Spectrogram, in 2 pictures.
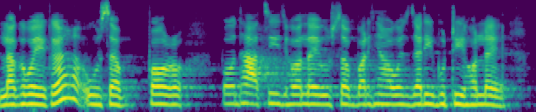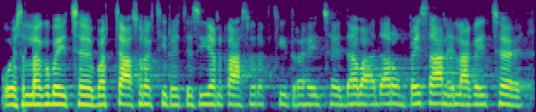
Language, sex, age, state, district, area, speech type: Maithili, female, 18-30, Bihar, Begusarai, rural, spontaneous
